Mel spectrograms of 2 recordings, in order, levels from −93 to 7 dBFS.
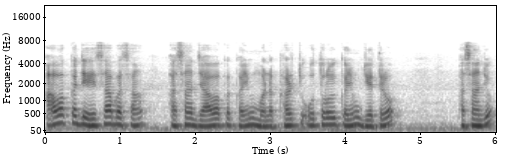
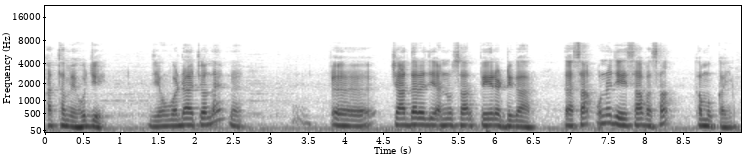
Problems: constant background noise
